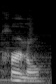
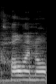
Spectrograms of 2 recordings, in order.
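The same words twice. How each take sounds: First: The first syllable sounds like 'ker'. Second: The first syllable sounds like 'kol'. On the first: The speaker calls it right. "like corn kernel or kettle kernel" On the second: The speaker calls it wrong. "It's not Colonel"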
